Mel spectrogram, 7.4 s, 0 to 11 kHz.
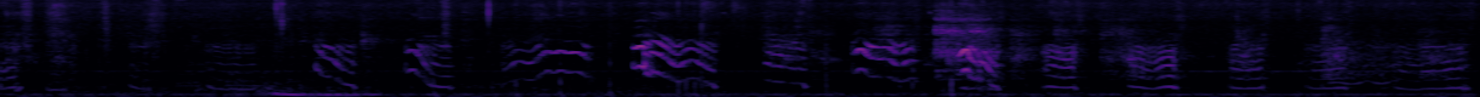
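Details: Five-day-old field Labrador Retriever puppies crying while their mother dog is eating, shortly after 1 pm; continuous overlapping high whimpers and wavy squeals, several pups calling at once, with a low bump and steady mechanical hum.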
